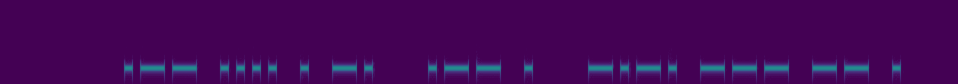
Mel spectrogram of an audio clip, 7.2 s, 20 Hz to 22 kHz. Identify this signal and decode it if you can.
Morse code, heard as a keyed tone, about 20 wpm, 690 Hz. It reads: WHEN WE COME
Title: Build A Phrase - 4-Word Phrases - 20wpm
